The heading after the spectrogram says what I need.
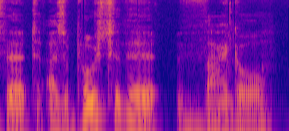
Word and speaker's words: WAGO: as opposed to the Vago or wigo Vago being the correct pronunciation because it's Vagner and uh there's two names Blended together and one of them is Vagner now with these both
